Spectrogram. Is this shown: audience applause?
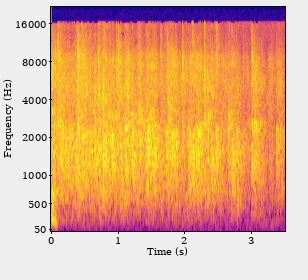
yes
